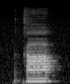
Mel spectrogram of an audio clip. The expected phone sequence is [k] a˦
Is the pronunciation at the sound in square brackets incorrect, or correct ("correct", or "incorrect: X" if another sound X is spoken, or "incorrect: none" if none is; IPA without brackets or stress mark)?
correct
